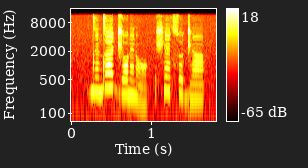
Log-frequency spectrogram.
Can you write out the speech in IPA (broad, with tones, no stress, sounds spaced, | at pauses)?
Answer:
d ɛ̃˧ d a˦ d͡ʒ ɔ˧ ɾ ɛ̃˧ ɾ ɔ̃˨ | ʃ ɛ̃˦ s o˦˨ d͡ʒ ã˧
